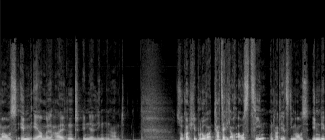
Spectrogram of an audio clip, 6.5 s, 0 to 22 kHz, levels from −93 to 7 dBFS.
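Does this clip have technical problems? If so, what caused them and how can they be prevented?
Yes. A time-stretched section, likely software squeezing audio to fit a length, runs from 3.67 to 6.51 s at 1.45 times speed, so the speech turns abruptly rushed at unchanged pitch. Prevent it by editing material to length instead of compressing its timing.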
